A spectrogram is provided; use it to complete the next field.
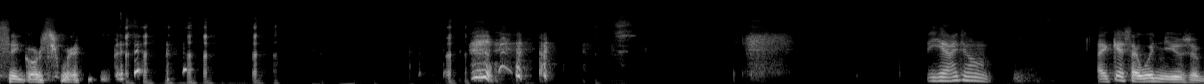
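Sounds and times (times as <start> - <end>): man laughing: 1.1 - 2.8, 4.2 - 5.6.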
